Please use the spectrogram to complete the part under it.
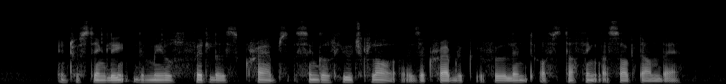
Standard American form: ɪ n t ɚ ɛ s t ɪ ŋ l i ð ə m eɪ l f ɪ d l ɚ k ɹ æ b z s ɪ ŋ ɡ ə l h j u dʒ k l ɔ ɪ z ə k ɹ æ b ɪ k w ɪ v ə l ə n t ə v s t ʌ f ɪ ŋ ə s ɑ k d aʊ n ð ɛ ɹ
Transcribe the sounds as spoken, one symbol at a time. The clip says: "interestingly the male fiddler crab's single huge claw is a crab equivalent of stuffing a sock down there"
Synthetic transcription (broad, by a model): ɪ n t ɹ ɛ s t ɪ ŋ l i ð ə m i l f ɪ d l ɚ k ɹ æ b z s ɪ ŋ ɡ ə l h j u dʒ k l ɔ ɪ z ə k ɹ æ b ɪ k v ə l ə n t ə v s t ʌ f ɪ ŋ ə s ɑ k d aʊ n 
